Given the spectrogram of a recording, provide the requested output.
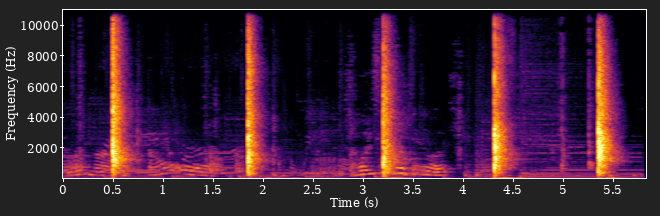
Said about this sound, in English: That's me slapping her ass, if you can hear that.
